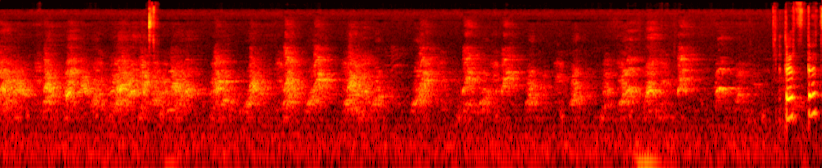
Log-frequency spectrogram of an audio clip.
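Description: Two dogs bark and yelp repeatedly as they scuffle, a steady run of sharp close barks with whimpers mixed in, with people talking over them indoors.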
